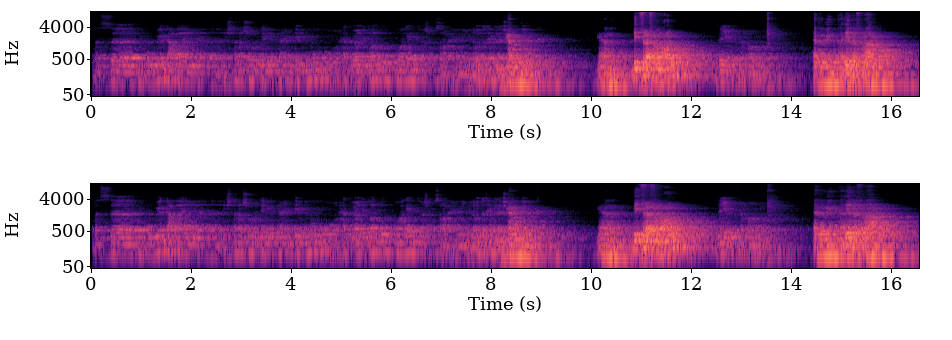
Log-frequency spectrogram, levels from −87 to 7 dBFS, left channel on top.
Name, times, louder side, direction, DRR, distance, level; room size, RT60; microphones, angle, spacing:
voice 1, 0.0-8.8 12.5-13.6, equal, 55° right, -4 dB, 0.8 m, -36 dB
voice 2, 8.1-8.7 10.1-10.5 10.8-11.7 14.4-15.7, left 1 dB, 45° left, -3 dB, 0.5 m, -23 dB
5.4 x 2.1 x 4.2 m, 2.5 s
head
